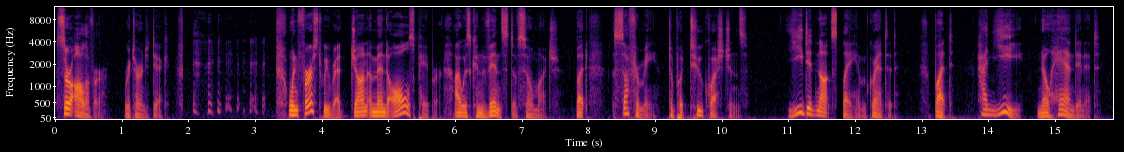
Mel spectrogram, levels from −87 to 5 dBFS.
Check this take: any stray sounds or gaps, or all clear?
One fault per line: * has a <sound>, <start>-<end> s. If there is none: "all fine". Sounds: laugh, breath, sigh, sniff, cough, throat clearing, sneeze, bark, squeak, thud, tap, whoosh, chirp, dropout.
* has a laugh, 2.1-3.2 s
* has a dropout, 11.7-11.8 s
